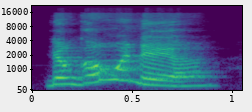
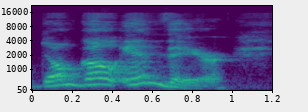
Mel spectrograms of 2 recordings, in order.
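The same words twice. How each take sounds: First: It is said loudly, with strong emphasis. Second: It is said flatly, with little energy. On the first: The speaker calls it right. "You have to let the people know" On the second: The speaker calls it wrong. "You can't just say"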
